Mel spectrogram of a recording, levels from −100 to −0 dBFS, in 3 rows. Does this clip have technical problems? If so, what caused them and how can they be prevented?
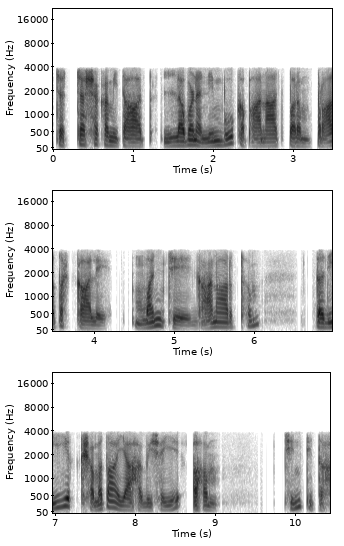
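No technical problems here.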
